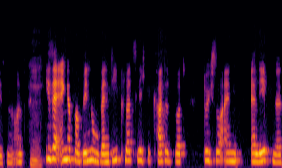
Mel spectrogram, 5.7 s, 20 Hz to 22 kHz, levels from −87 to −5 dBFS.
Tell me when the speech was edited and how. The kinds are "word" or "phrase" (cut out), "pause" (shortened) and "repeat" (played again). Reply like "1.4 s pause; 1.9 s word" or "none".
none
